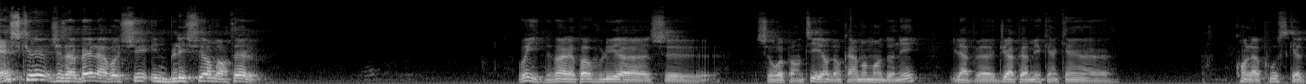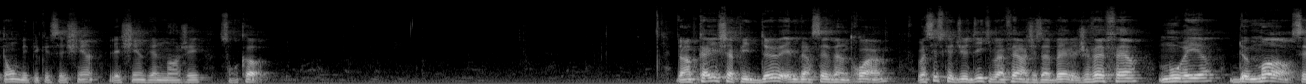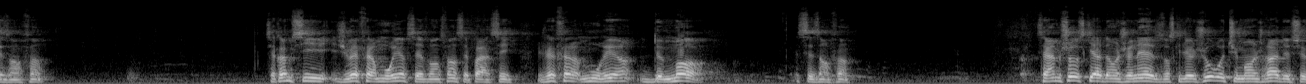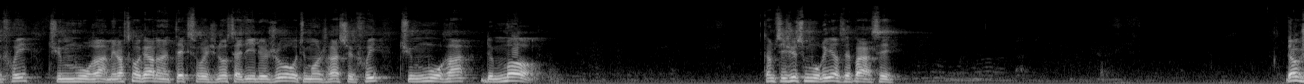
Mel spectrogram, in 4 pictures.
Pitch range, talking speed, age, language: 105-145 Hz, 170 wpm, 50-69, French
